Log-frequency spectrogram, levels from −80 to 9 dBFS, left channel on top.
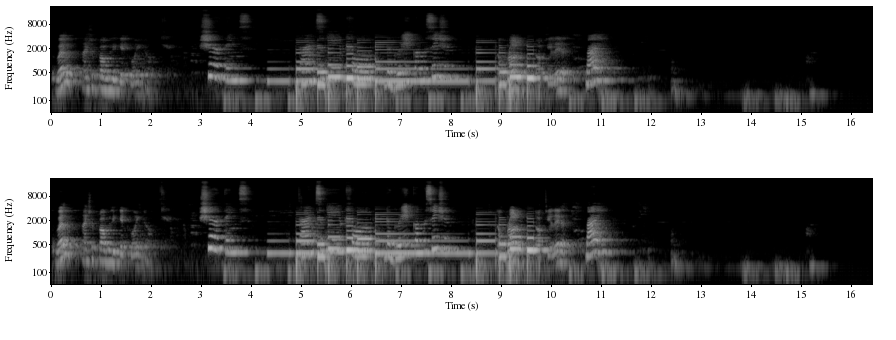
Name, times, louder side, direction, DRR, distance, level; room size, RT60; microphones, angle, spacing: voice 1, 0.0-2.0 2.8-2.9 5.1-5.2 8.7-10.6, right 2 dB, 80° right, 1.5 m, -34 dB
voice 2, 3.0-3.8 4.9-8.0 10.7-11.1 12.4-12.5 15.2-15.3, right 2 dB, 55° right, 1.1 m, -31 dB
sound 1, 4.3-9.8, equal, 10° right, 0.5 m, -26 dB
10.5 x 9.6 x 3.8 m
head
